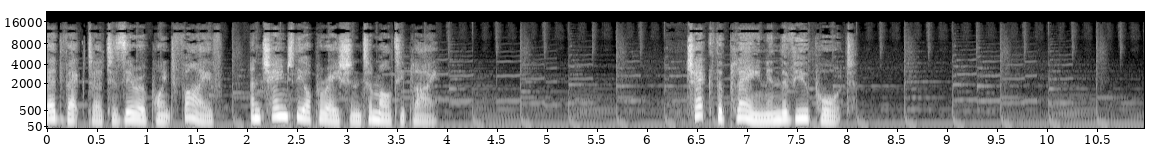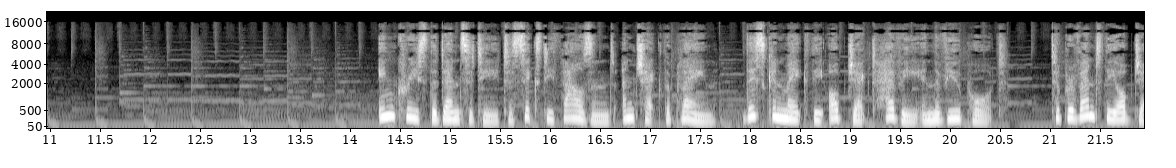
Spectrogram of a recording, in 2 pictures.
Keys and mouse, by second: 0.8-3.4 drag, 4.2-6.7 drag, 9.3-10.0 drag, 13.1-16.6 drag, 16.3 KP_0.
